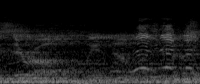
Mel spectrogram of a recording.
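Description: Wrestling-arena ambience: a steady low hum with a raised voice calling out briefly in the second half, likely from mat-side or the stands.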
